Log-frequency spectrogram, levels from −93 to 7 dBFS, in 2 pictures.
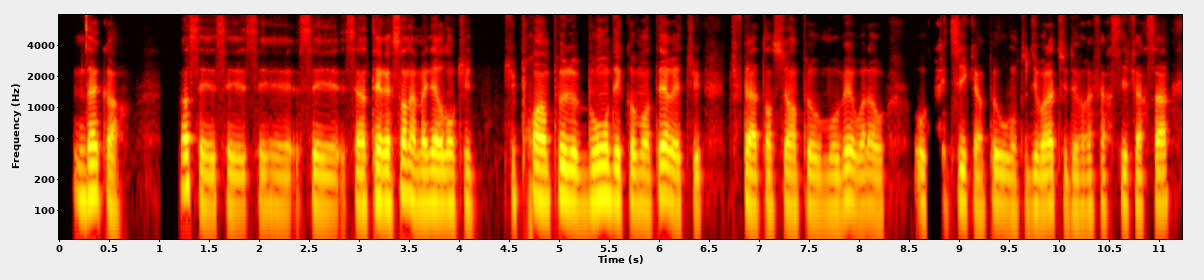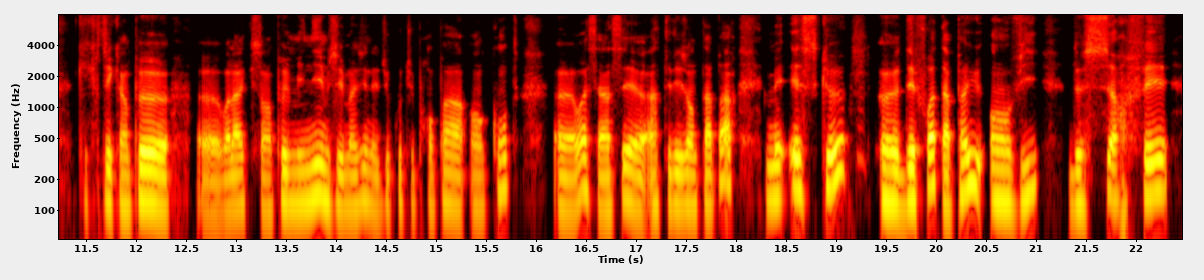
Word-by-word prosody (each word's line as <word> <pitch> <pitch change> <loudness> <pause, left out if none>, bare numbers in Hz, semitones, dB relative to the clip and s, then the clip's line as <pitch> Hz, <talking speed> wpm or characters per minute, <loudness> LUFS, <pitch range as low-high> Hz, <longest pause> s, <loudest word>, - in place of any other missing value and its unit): D'accord, 140 +1 +1 0.5
ouais, 165 - +8
c'est 120 -10 -2
c'est 110 -1 -4
c'est 110 -2 -6
c'est 105 -2 -3
c'est - - -2
intéressant 120 +4 +4
la 125 - +2
manière 115 0 +5
dont 115 - +3
tu 115 0 -7 0.3
tu 130 - -10
prends 130 0 +5
un 120 - +6
peu 130 +2 +3
le 120 -2 +4
bon 125 +4 +3
des 125 -1 +3
commentaires 120 +2 +3
et 110 - -1
tu 110 0 -6 0.3
tu - - -20
fais - - +2
attention 110 0 +1
un 110 - -1
peu 105 - -3
aux 105 -2 -1
mauvais, 105 +4 0
voilà 110 -2 -1
aux 100 - -6 0.3
aux - - -2
critiques 120 -4 -6
un 100 - -2
peu 105 - -3
où 110 -2 -1
on 105 - -6
te 110 - -14
dit: 110 - -2
«Voilà, 110 +1 +3
tu 115 - -10
devrais 105 0 -5
faire 110 -1 -9
ci, 115 - -4
faire 105 -1 -3
ça.» 115 +1 +2 0.3
qui - - -18
critiquent 115 0 -5
un 110 - -2
peu, 115 -2 +5 0.3
heu, - - -12
heu, - - -2
voilà 100 +4 0
qui 110 - -20
sont - - -5
un 100 - -4
peu 120 - -1
minimes, 120 +4 -1
j'imagine 110 +2 -5
et - - -7
du 105 +1 -12
coup 115 - -10
tu 110 -1 -17
prends 105 -1 -11
pas 110 0 -3
en 105 -1 -7
compte, 155 +9 -7 0.4
heu, 100 -1 0
ouais 160 - +2
c'est 155 - -4
assez, 105 +5 -2
heu, 115 -4 +2
intelligent 110 0 -2
de - - -16
ta 110 - +1
part. - - +1 0.3
Mais, 130 0 -1
est-ce 155 -5 +1
que, 200 +9 +3 0.3
heu, 120 -2 +5
des 125 +3 +4
fois 170 +7 +6
t'as - - +2
pas 145 - +1
eu 170 -2 +2
envie 125 +5 -1 0.3
de 115 +1 0
surfer, 140 +6 0
115 Hz, 235 wpm, -22 LUFS, 110-125 Hz, 0.5 s, ouais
